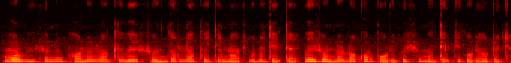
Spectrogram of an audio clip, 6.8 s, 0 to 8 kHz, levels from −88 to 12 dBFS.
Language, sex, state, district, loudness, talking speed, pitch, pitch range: Bengali, female, West Bengal, Malda, -37 LUFS, 165 wpm, 220 Hz, 215-230 Hz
